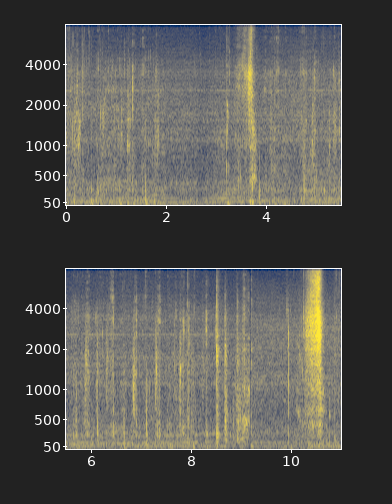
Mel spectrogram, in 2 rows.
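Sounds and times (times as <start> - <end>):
chewing with wet mouth clicks: 0.0 - 2.0, 3.2 - 8.5.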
